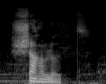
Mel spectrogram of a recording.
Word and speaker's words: Charlotte: En anglais, tu dirais Charlotte. Mais oui, c'est ainsi qu'on le prononce en allemand, Charlotte.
